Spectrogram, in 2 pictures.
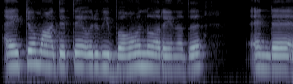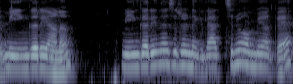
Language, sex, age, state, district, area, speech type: Malayalam, female, 18-30, Kerala, Kannur, rural, spontaneous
